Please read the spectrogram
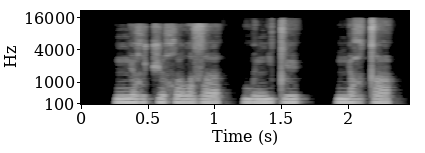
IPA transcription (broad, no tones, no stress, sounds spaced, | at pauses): ŋ ʏ ʁ t͡ʃ y χ u lˠ ə zˤ i | w ə ŋ i t ʏ | ŋ y ʁ tˤ ʏ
